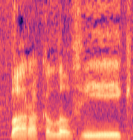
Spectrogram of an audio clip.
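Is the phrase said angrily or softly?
softly. It is said softly and breathlessly, out of breath. The person is learning to calm the anger with practice. "intonasinya tambah lembut, tambah lembut ... sambil ngos-ngosan dia"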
